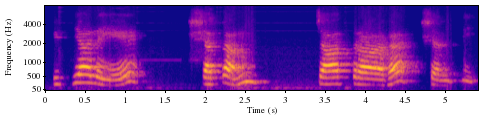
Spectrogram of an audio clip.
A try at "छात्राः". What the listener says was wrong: Chhatraha. It is Mahaprana. So cha is Alpa Prana. Cha is Mahaprana. So you need to breathe out more.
